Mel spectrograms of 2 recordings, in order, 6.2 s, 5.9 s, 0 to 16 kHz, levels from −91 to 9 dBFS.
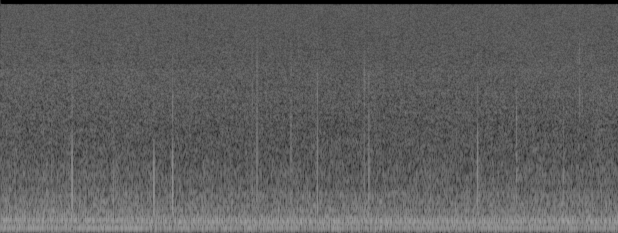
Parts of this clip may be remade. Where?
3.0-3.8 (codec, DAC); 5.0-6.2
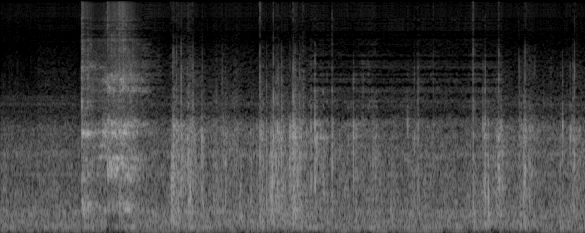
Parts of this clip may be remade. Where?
0.9-1.5 (codec, DAC); 3.1-5.0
